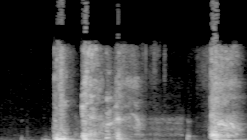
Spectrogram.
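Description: A few harsh, throaty coughs come in quick bursts, followed by a short rasping throat clearing and one last loud cough, all fairly quiet with no talking.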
